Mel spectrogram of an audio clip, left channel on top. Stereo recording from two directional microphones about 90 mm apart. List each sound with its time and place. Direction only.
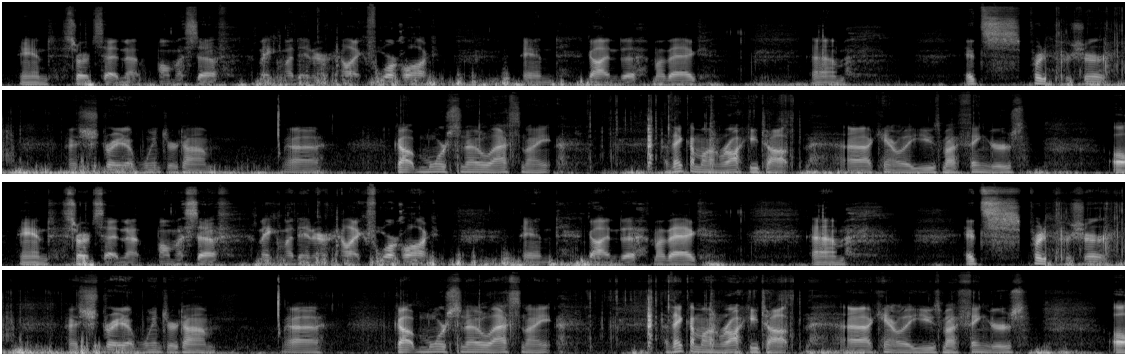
0.2 s speech: 20° left (ahead or behind); by 14.5 s 45° left (ahead or behind)
15.1 s speech: 65° left (ahead or behind)
17.3 s a sound: 50° left (ahead or behind)
17.9 s speech: 45° left (ahead or behind); by 21.8 s 85° left
22.3 s speech: 55° left (ahead or behind)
